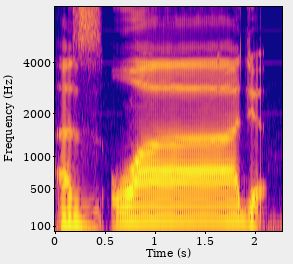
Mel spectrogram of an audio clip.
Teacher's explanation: زا کو سیٹی سے ادا کریں گے ، مد اصلی ہے، نون تنوین کا ادغام مع الغنہ ہے،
